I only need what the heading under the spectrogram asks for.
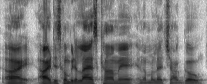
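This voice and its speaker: A man's voice: medium pitch, flat delivery, fast talker, clear, resonant tone. Male livestream host, casual commentary, slangy and conversational delivery aimed at his audience. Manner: slangy, conversational, rhetorical questions to viewers. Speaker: host of a live commentary show and podcast.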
